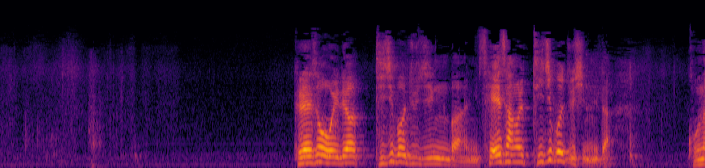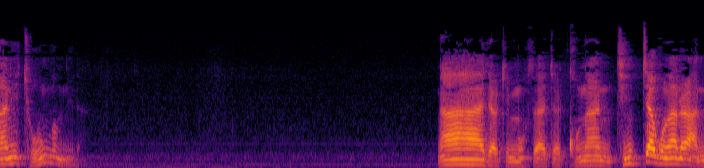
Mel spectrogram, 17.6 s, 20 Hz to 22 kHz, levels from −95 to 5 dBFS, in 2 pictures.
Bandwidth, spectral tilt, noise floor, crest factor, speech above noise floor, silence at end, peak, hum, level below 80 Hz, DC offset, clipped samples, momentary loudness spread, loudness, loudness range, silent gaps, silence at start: 11 kHz; -5.5 dB/octave; -67 dBFS; 24 dB; 41 dB; 0 s; -6 dBFS; none; -68 dBFS; under 0.1%; under 0.1%; 14 LU; -26 LUFS; 10 LU; none; 3.7 s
